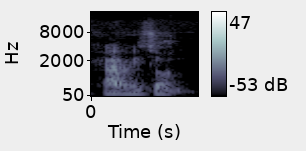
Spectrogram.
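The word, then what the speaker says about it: Harrisón: Para ello hemos invitado a la licenciada Noreixel Rodríguez Harrison, lleva acento en la obra al final, entonces Harrison, ¿sí?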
